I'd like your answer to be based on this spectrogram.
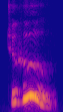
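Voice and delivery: high, loud hooting owl. Acted. Owl calls down to the Gruffalo's child, high hoot.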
